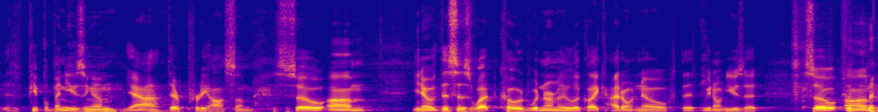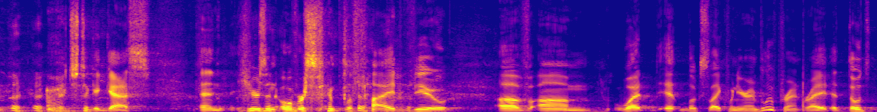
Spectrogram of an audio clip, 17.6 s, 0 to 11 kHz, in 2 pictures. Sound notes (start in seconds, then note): 8.0 laughs; 8.4 audience laughs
